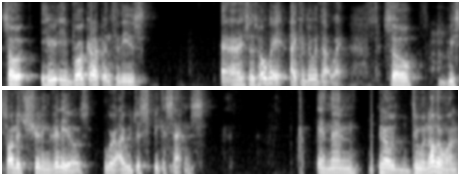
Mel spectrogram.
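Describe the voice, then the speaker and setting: A man's medium-pitched voice, dark and mellow in tone, at a moderate pace with ordinary pitch variation and long, frequent pauses. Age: 60s. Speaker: YouTube car mechanic creator. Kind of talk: casual interview. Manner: halting, repeats words.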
